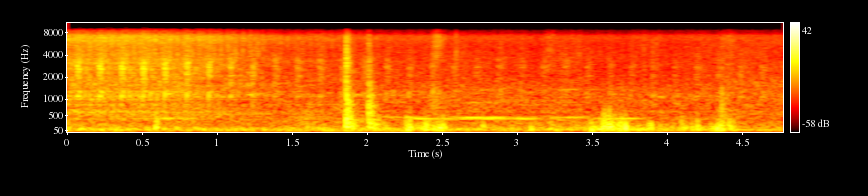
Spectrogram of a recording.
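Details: Toyota 1KR-FE engine knock at idle despite new timing chain, tensioner and guide; sharp internal knocks at irregular intervals over the running sound, cause unknown.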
